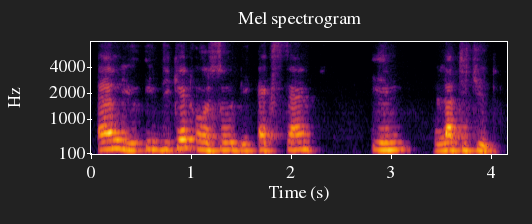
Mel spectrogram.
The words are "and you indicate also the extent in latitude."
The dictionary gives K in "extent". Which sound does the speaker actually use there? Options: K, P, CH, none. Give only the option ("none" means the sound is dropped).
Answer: K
